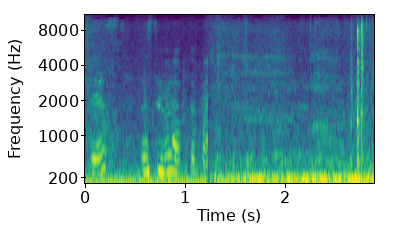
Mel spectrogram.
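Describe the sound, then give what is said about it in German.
A car leaves the Inzersdorf site in Vienna and drives onto the motorway while it is still dark, with a steady low engine and road rumble that grows fuller after a brief voice-like tone at the start, the noise continuous throughout. “Wir verlassen den Standort Inzersdorf und begeben uns auf die Autobahn.”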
